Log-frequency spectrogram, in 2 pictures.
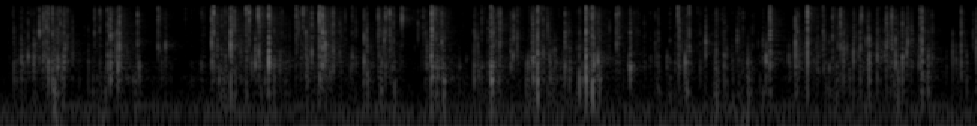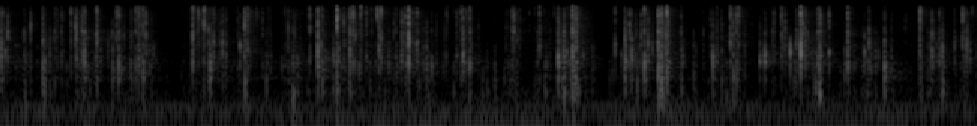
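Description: A full, thin, crinkly plastic wrapper holding a single cereal biscuit, printed yellow with a clear window, is held in both hands and rubbed and squeezed with fingertips and medium-length nails. It makes a steady stream of dense, bright crinkling and sharp crackles with almost no low end, pausing briefly now and then before the crinkling resumes.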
